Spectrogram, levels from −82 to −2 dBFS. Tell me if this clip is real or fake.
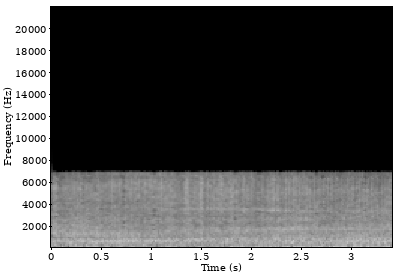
fake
